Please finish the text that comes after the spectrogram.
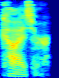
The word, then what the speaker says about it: Caesar: The C was always hard, as in Caesar pronounced Kaiser.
